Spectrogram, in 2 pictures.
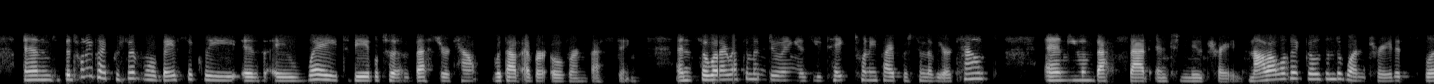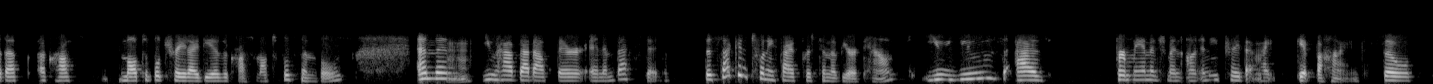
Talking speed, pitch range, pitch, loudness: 175 wpm, 170-220 Hz, 190 Hz, -24 LUFS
